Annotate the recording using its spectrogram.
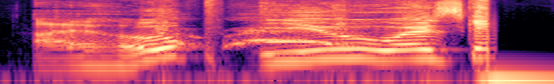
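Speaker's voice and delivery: high, loud, slow mock horror.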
